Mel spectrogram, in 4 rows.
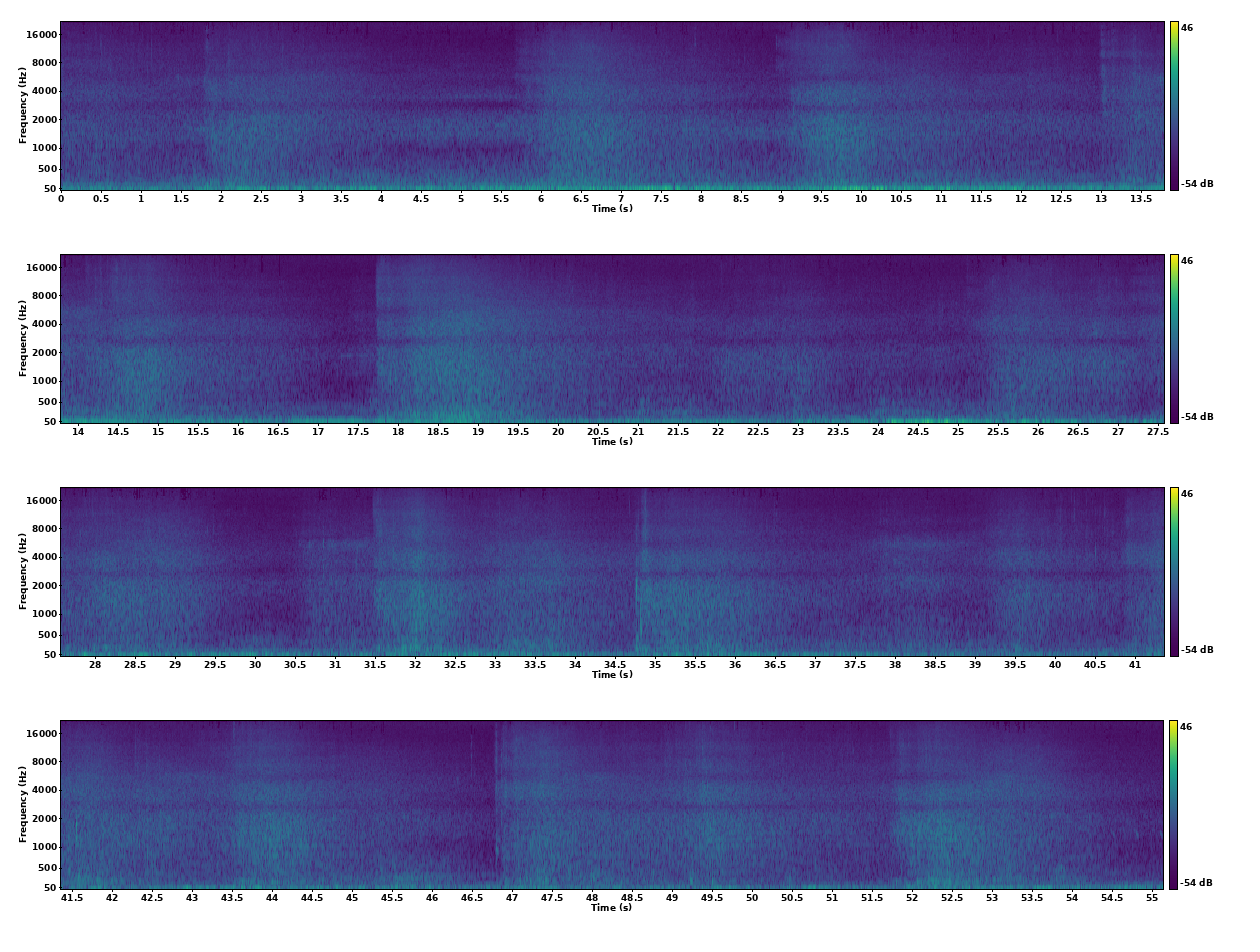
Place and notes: Morning meditation on Swanage beach. Recorded on a matched pair of Sennheiser 8020s, Jecklin Disk and SD788T.
Swanage, UK, 24 August 2017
